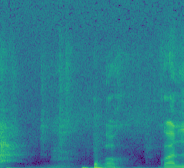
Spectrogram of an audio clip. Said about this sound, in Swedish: valp som skäller ut oss också.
